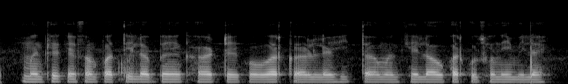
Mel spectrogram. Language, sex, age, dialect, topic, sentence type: Chhattisgarhi, male, 56-60, Western/Budati/Khatahi, banking, statement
